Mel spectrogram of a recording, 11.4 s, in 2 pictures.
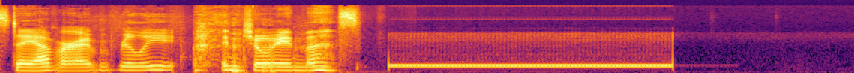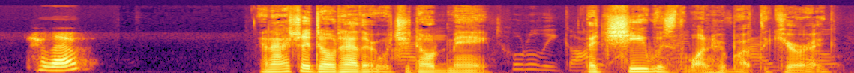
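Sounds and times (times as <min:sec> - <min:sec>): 
speech: 0:00.0 - 0:02.5, 0:05.9 - 0:06.4, 0:07.4 - 0:11.3
electronic telephone ringing tone: 0:02.6 - 0:04.6.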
